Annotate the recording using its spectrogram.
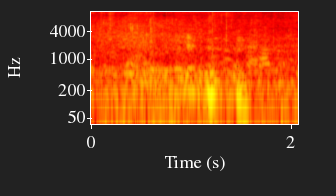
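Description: Water trickles over hands.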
